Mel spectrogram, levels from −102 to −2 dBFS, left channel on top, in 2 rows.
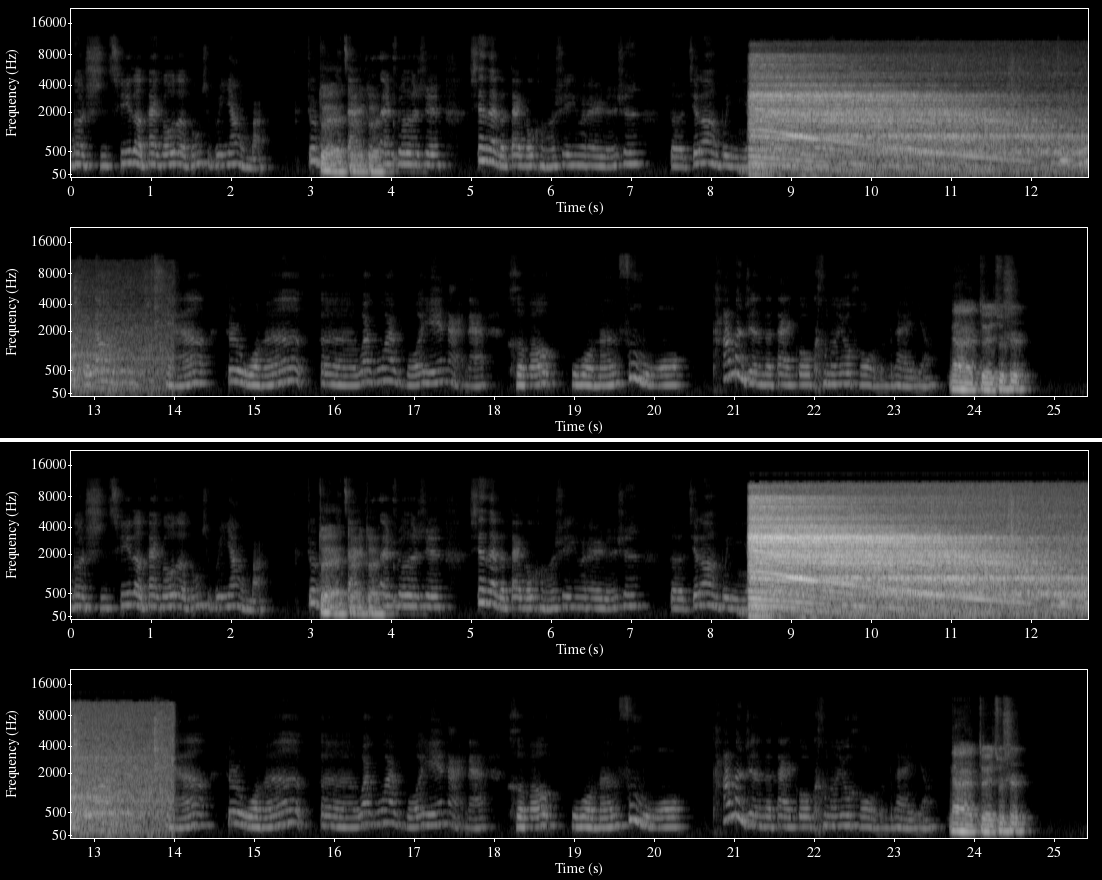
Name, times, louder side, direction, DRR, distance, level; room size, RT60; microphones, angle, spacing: voice 1, 0.0-2.4 3.0-7.2 7.5-11.6 12.1-20.3 20.7-23.5, left 1 dB, ahead, 2.0 m, -59 dB
voice 2, 3.1-3.9 23.7-24.6, equal, 45° right, 2.2 m, -47 dB
sound 1, 8.5-13.9, right 12 dB, 80° right, 0.4 m, -32 dB
8.4 x 7.2 x 4.4 m
head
